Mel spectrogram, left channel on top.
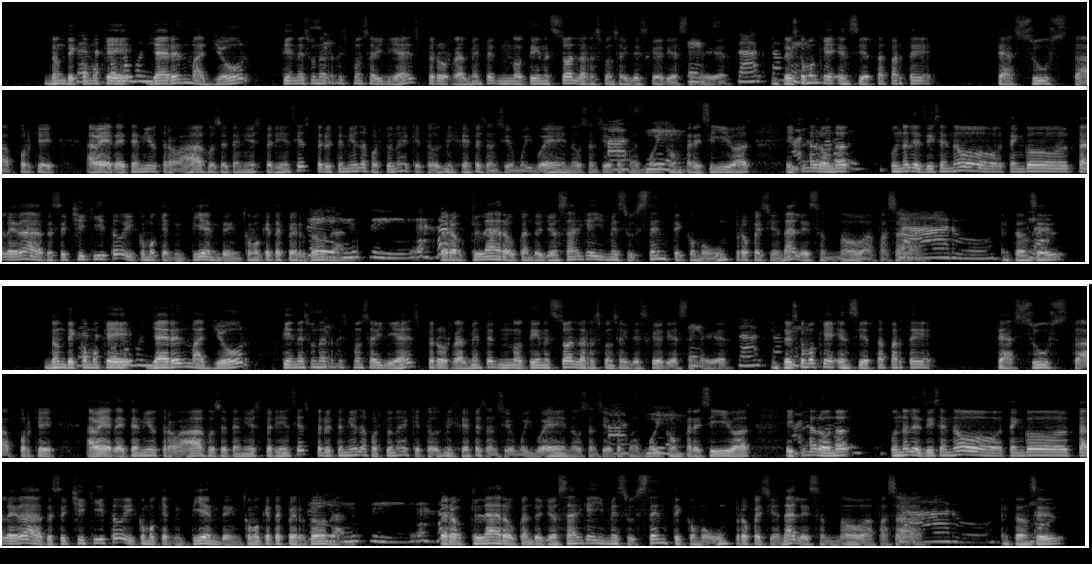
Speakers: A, on the right; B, on the left.
A: donde
B: La
A: como
B: etapa
A: que
B: más bonita.
A: ya eres mayor, tienes
B: Sí,
A: unas responsabilidades, pero realmente no tienes todas las responsabilidades que deberías tener.
B: exactamente.
A: Entonces como que en cierta parte te asusta, porque, a ver, he tenido trabajos, he tenido experiencias, pero he tenido la fortuna de que todos mis jefes han sido muy buenos, han sido
B: Así
A: personas muy
B: es.
A: comprensivas, y
B: Ay,
A: claro,
B: qué maravilla.
A: uno, uno les dice, no, tengo tal edad, soy chiquito, y como que entienden, como que te perdonan.
B: Sí, sí. <laughs>
A: Pero claro, cuando yo salga y me sustente como un profesional, eso no va a pasar.
B: Claro,
A: Entonces,
B: claro.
